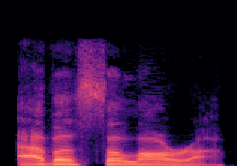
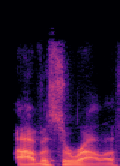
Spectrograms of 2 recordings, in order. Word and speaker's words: Avasarala: he um talks to i'm gonna say her name wrong uh avasalara um chrissy that's what he calls her he calls her chrissy and then avasarala thank you marlon and then um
